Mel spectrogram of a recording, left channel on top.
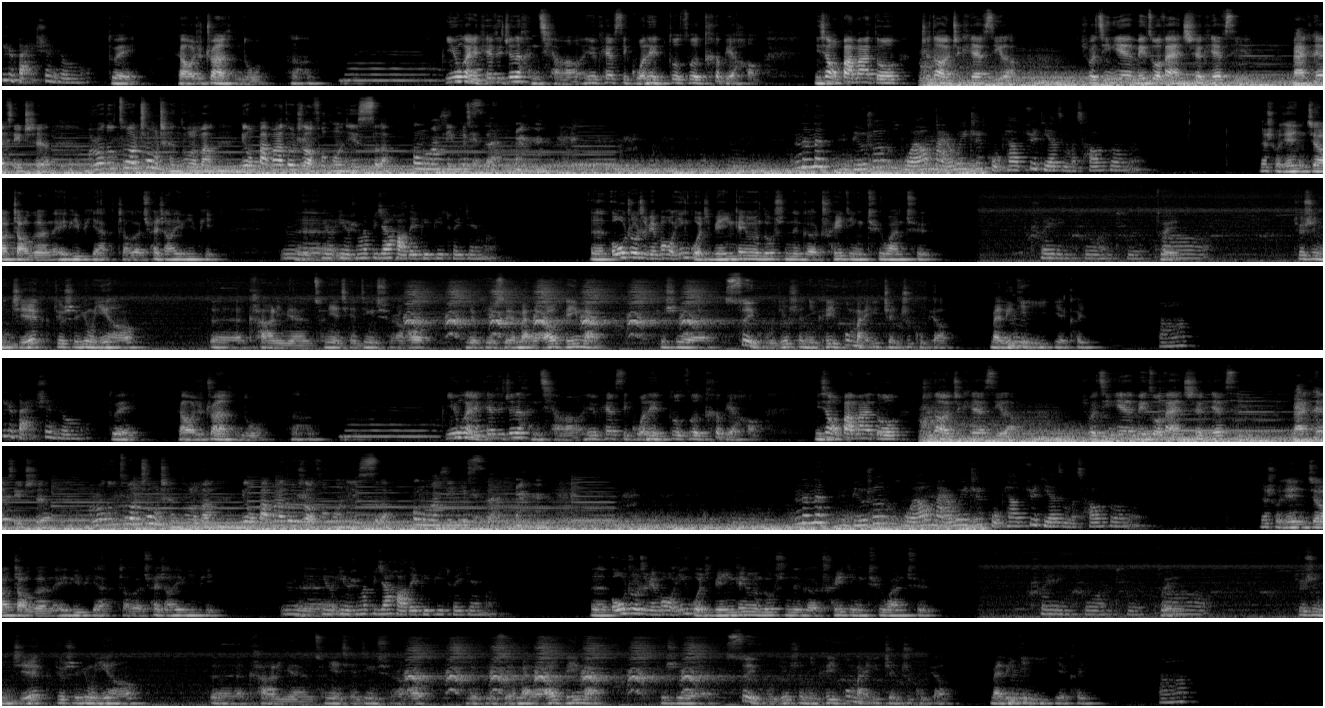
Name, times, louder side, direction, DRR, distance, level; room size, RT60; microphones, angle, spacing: voice 1, 0.0-0.9 3.4-5.0 12.9-13.2 16.2-16.3 17.3-19.0 20.5-24.6 29.2-31.4 36.7-38.5 39.6-39.8 49.7-50.0 51.2-51.5, left 1 dB, 10° left, 0.5 m, -33 dB
voice 2, 1.1-1.4 1.8-3.2 4.4-7.8 8.1-10.2 10.8-12.5 12.9-17.2 17.6-18.2 18.7-18.8 25.8-28.6 29.3-29.8 32.3-35.8 38.0-38.2 39.3-41.1 41.7-43.9 44.3-45.7 46.2-49.1 49.5-50.6, left 3 dB, 75° left, 0.5 m, -29 dB
sound 1, 9.2-23.0, equal, 10° right, 0.8 m, -26 dB
sound 2, 11.4-19.4, right 3 dB, 90° right, 0.5 m, -39 dB
sound 3, 36.2-48.9, left 1 dB, 40° left, 0.8 m, -38 dB
3.1 x 2.2 x 3.4 m
head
